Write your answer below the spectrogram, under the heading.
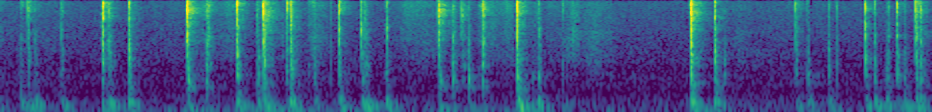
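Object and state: Laptop keyboard with plastic keys in aluminium body.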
